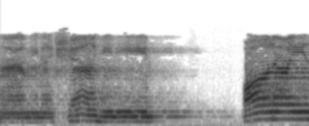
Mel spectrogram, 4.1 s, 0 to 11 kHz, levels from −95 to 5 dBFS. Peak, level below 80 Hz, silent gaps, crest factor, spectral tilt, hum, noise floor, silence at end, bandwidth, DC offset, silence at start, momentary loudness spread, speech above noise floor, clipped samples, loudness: -2 dBFS; -54 dBFS; none; 14 dB; -10 dB/octave; none; -49 dBFS; 0 s; 5.4 kHz; under 0.1%; 0 s; 16 LU; 34 dB; under 0.1%; -16 LUFS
